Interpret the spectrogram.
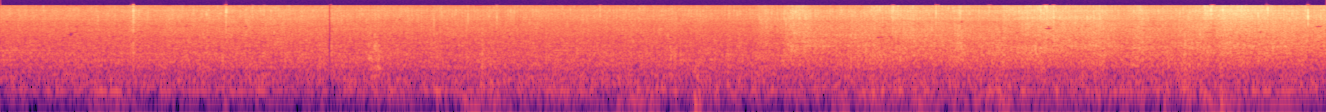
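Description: Ground meat frying in a pan, sizzling steadily. The sizzle grows louder and brighter about six seconds in as a wooden spatula stirs the meat.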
